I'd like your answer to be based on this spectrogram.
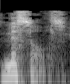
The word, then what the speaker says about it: missiles: M-I-S-S-I, M-I-S-S-I-L-E-S, missiles. And British say missiles, right? – Oh. – Yeah, a little bit different pronunciation there.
